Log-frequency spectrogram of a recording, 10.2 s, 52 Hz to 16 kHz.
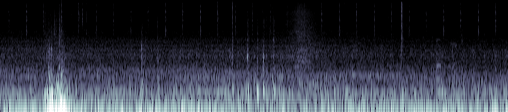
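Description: Cabin noise of an electric-converted Toyota Tercel driving at about 25 mph: a steady low road and tyre rumble with scattered light rattles and clicks, and a louder bump about a second in. The electric drive adds no engine sound, so the road noise is what is heard.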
